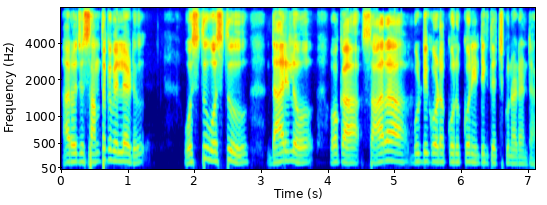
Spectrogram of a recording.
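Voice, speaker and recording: A man's voice: fairly high pitch, steady tone, normal speed, a bit bright. A male preacher telling a story in an emphatic sermon, often urging listeners to pay attention. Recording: dull lo-fi recording.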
